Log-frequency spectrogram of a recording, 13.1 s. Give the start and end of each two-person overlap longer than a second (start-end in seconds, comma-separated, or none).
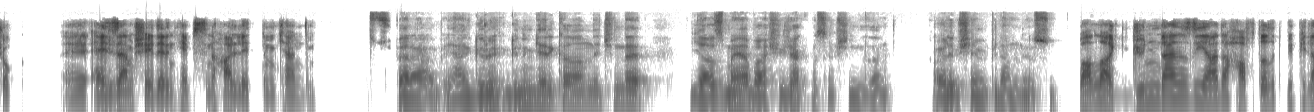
none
